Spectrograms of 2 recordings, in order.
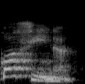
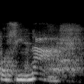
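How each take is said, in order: First: The stress is on the first syllable. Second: The stress is on the last syllable. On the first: "Si fuese en co, diríamos" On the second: "Si fuese en na, sería"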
